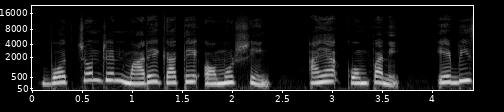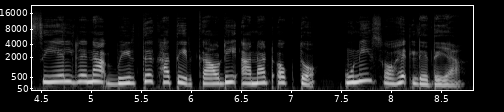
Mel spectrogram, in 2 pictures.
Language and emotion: Santali, neutral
